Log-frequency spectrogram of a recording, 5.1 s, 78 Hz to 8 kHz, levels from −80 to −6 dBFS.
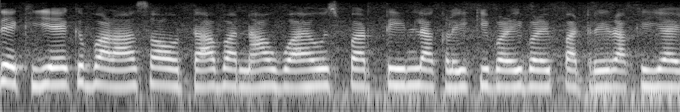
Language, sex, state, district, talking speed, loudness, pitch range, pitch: Hindi, female, Bihar, West Champaran, 210 wpm, -14 LUFS, 220-235 Hz, 225 Hz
